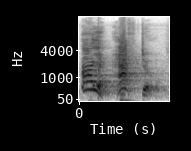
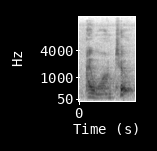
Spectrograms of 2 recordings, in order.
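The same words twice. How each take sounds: First: I have to said high, louder and slow, pressed hard; stress on I have to. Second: I want to said low and soft, trailing away; low, soft take. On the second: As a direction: let I want to sink low and quiet. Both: Shown as a demonstration.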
